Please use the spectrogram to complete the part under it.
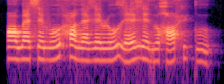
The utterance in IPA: ɑwæsɛvo hɑðæɣɛɹo ɣɛ ɣɛðuχɑ hyku

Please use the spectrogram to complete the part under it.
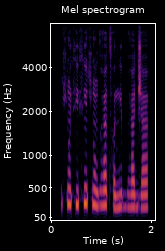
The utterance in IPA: çõ˦˨fʲɐ˦ fʲẽ˦çõ˧ ɡʱæ˦tʰɐ˨ mʲɐ˦ bʱæ˦d͡ʒæ˦

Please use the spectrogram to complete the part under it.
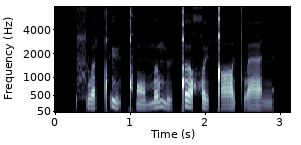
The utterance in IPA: sʷœ˩ǃʰy˧˩˧ǃʰõ˩ mɵ˨˥mʉ˩ǃɵ˥˨χy˧˩˧ ǃɑ˩˧˩tʷæ˩˧˩n

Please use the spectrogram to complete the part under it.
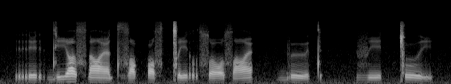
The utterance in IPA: rirdiːsˤ ɾæːtʲzˤiqʷisˤ ǀirsˤøːsˤæ | bɯːt | viːtǀui̯

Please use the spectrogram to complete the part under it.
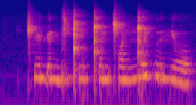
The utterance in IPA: ǀʰʉnʲɽonʲ dʲəǃʰi ǃʰonʲǀʰɔnʲŋ͡ǃolʲkʷər nʲo

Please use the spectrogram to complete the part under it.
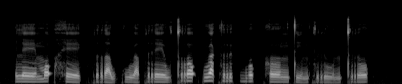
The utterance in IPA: leː˧mɔ˦˥ʔheː˨˩k̚ pra˩˦wkwu˩˦a̯preː˧w trɔ˥˩ʔpu˥˩a̯krɯ˥˩k̚ bo˥˩k̚hɤː˧ŋti˩˦nkruː˩˦n tro˦˥k̚

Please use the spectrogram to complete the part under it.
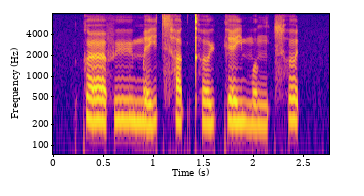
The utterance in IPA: kœː˨fyː˨ me˨˥jt͡sʰɐ˧k̚t̪ʰɵ˨˧ɥ ke˧jmʊ˨ŋt͡sʰɵ˥t̚

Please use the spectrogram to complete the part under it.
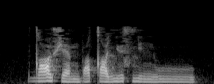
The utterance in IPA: dˤɯwʃæmbitˤi lʲɯslʲen uː

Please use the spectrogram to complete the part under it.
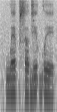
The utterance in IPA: wɛpsɐ ɡe ɡʷe

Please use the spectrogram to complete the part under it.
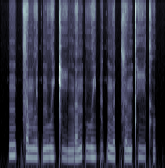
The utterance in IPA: ŋɪ˥k̚sɐ˧m lɪ˨k̚n̪uː˧jkʰiː˨˩ ŋɐ˨˥npuː˧j pɪ˥k̚ n̪ɵ˨t̚sɵ˨n t̪ʰiː˧t̪ʰʊ˨k̚

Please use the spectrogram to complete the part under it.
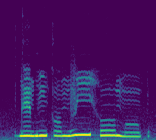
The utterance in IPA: dɛ̃˧bĩ˧kɔ˧m viː˦ hoː˦mɔ̃˨p

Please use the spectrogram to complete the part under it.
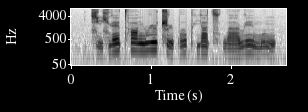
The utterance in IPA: t͡ɕḭ˨˩ɕɥɛ˥t̪ʰɑ˥ŋ ɻɻ̩˥ʈ͡ʂɻ̩˨˩pɤ˥˧ pʰjä˥˩t͡sʰwä˧˥ ɻe˥˧ɪ̯mʊ˥˩ŋ

